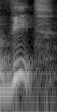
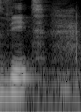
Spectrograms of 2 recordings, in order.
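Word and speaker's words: Vite: here for and so veet and so you'll again i think a lot of you will think is pronounced white understandably so but it's french so it's veet and uh um what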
